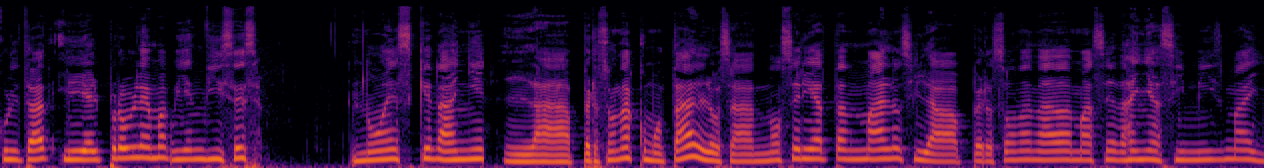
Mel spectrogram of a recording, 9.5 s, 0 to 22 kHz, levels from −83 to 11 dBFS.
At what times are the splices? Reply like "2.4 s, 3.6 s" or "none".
1.3 s, 3.6 s

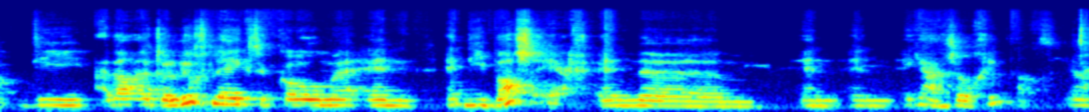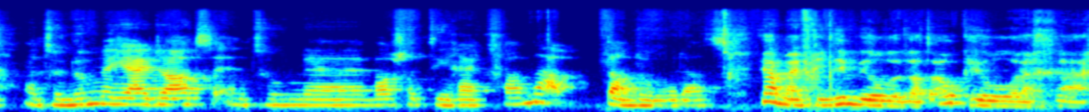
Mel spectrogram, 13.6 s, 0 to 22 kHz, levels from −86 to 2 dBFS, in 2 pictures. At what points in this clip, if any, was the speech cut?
2.7 s, 4.8 s, 10.5 s

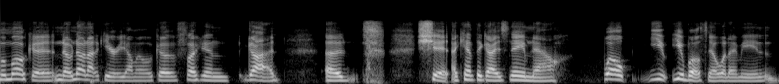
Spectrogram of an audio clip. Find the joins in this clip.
2.4 s, 4.8 s, 5.8 s

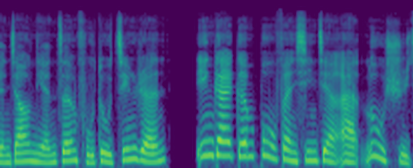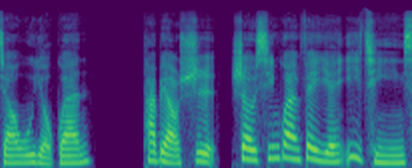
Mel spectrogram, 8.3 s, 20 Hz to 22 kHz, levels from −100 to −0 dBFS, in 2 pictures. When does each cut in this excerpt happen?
none

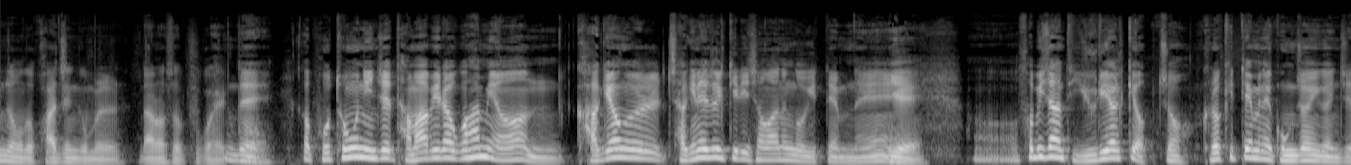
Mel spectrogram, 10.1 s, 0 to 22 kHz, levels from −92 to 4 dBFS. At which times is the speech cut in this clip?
2.2 s

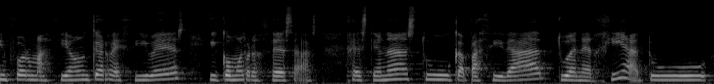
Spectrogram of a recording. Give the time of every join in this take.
2.4 s, 3.5 s, 5.5 s

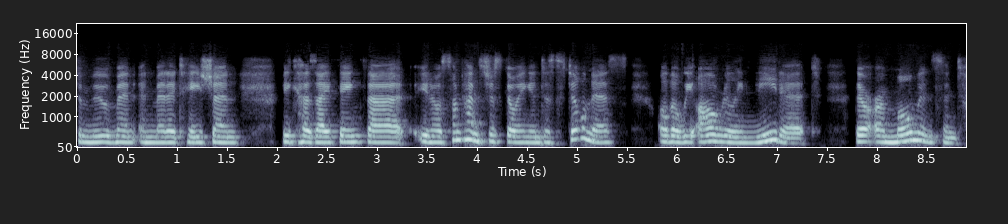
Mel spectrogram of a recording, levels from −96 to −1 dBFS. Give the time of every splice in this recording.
none

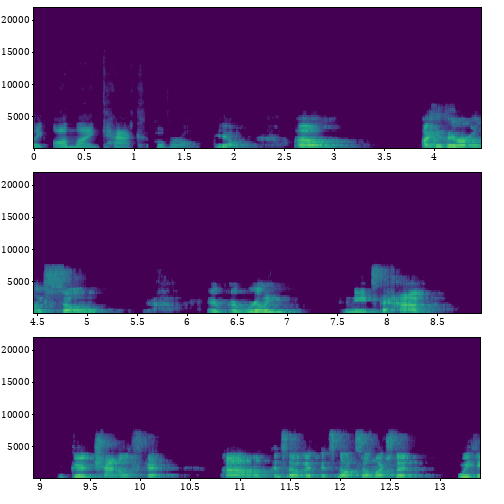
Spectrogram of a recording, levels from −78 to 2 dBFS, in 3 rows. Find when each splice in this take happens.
1.7 s

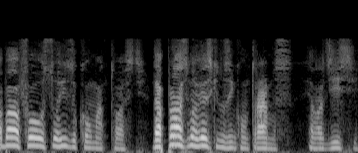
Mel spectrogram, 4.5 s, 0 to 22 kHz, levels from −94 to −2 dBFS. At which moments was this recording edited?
1.9 s

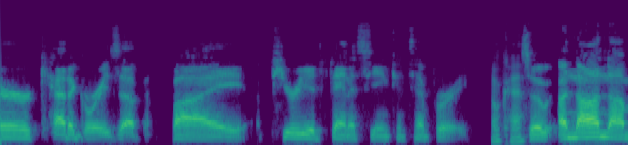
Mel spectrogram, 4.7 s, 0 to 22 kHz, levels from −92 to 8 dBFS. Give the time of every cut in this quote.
none

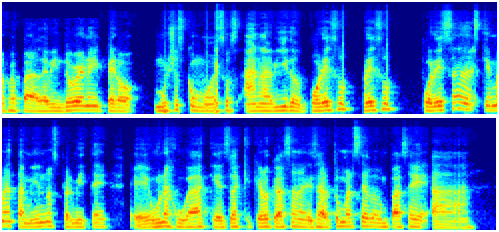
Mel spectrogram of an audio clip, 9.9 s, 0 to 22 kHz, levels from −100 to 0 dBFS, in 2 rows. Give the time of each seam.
3.6 s, 4.7 s, 6.1 s

